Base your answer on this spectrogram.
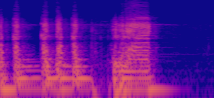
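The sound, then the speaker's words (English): Electric guitar played through an effect pedal with a slight reverb: a few picked notes ring out, then a fuller strum sustains before fading away alone. “I have a slight reverb. I think I can turn that off, actually. It's slightly still there.”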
